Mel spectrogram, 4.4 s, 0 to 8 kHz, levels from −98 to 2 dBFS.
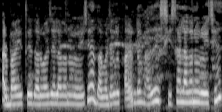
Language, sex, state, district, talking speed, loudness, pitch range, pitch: Bengali, male, West Bengal, Kolkata, 175 wpm, -20 LUFS, 230-275 Hz, 245 Hz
